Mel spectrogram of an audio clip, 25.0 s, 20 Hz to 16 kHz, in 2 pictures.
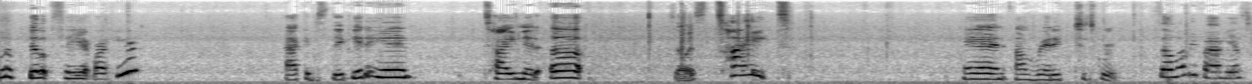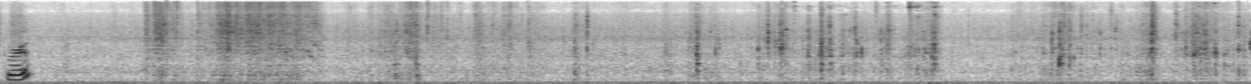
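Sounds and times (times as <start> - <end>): hands rummaging through parts: 19.2 - 22.0, 22.7 - 25.0.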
